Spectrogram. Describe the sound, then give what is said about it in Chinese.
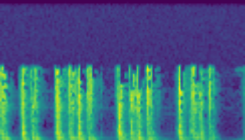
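A braille typewriter in a classroom, used by a blind language professor at a New York college, clacks, its keys struck in quick clustered bursts with short pauses between each group, sharp and mechanical, with no voices. “他在课堂有一台盲人打字机，可以工作也可以写诗。”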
